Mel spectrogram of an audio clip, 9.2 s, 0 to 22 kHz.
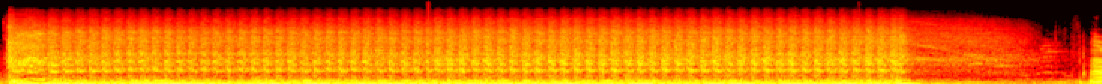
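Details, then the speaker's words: MK3 Toyota Supra after AEM oil pressure gauge install, EFI fuse pulled so it won't start: steady, even starter cranking for about seven seconds to build oil pressure (gauge peaked at 10). Normal cranking. "I'm just gonna put the battery back in pull the EFI fuse and then just crank it until I get some oil pressure"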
